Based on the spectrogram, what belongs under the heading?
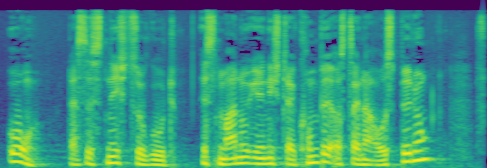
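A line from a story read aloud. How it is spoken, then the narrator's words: Plain. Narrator (German): fragte Sabrina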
